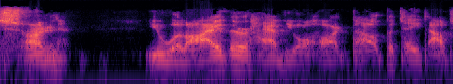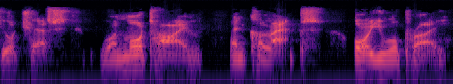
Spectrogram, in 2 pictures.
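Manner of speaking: deliberate, imitated Cockney preacher; Eddie's Cockney accent. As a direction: issue a measured ultimatum in put-on Cockney. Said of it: "he had a Cockney accent".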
